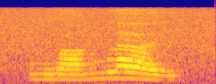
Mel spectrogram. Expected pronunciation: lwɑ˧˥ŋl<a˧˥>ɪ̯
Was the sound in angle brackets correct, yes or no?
no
